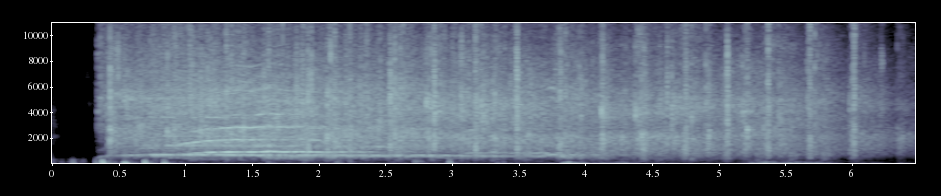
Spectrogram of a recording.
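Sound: loud round of applause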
